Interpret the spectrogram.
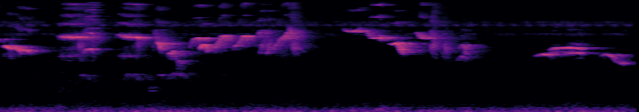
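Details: Melodious morning song of an Oriental magpie-robin in India, other birds around: dense, fast twittering and bright whistled notes tumbling over each other, easing briefly before a final clear descending whistle.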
